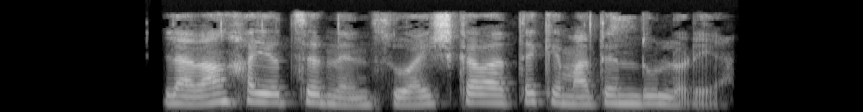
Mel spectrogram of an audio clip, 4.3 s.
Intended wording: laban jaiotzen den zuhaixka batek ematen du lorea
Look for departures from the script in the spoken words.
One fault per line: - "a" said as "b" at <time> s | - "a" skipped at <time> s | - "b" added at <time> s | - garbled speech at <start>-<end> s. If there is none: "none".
none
